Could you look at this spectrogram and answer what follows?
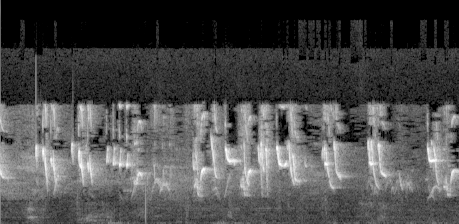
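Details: Free-living saffron finch in nature: a rapid series of high, sharp chirped notes, bright downward-slurred chips tumbling over each other, with a faint low rumble underneath.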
